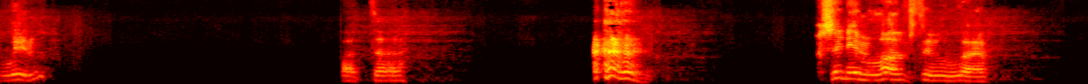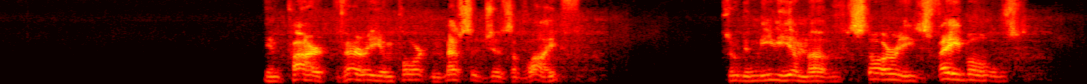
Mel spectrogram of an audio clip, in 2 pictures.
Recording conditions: video call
